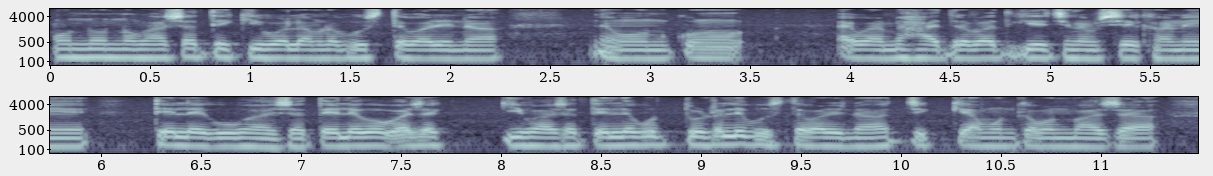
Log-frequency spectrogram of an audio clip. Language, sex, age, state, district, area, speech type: Bengali, male, 18-30, West Bengal, Dakshin Dinajpur, urban, spontaneous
